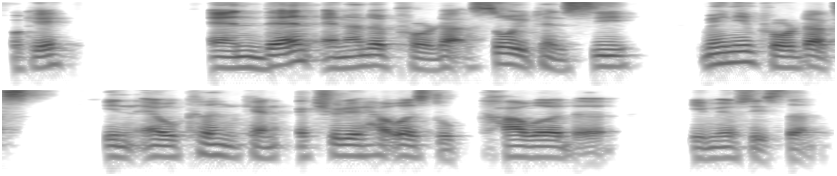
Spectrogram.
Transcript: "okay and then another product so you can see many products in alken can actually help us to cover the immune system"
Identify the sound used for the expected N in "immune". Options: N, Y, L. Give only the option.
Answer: L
